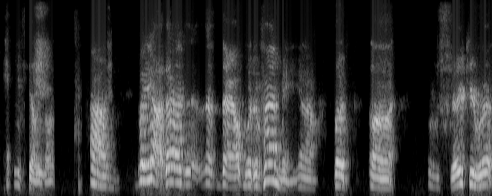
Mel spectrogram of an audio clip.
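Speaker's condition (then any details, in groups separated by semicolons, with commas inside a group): Cerebral palsy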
